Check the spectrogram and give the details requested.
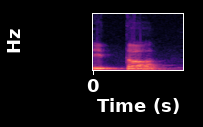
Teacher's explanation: दाल को हम ता करेंगे और ता में इदगाम कर देंगे तो हो जाएगा इत्तक़त्ता। क़त्ता पढ़ेंगे, क़दता नहीं पढ़ेंगे, अब क़त्ता पढ़ेंगे, इत्तक़त्ता।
